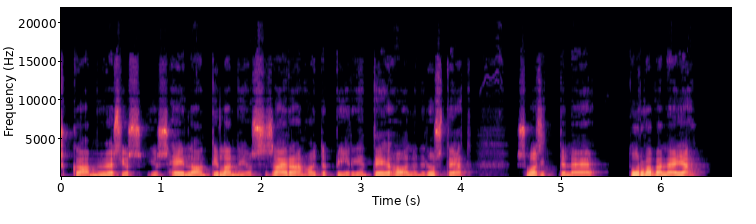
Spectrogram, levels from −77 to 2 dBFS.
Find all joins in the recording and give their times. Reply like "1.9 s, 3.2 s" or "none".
5.5 s

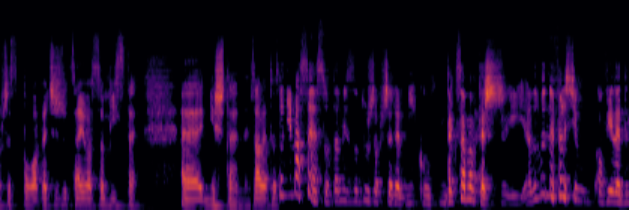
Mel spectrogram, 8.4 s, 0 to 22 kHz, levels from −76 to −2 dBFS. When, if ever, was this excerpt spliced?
3.3 s, 3.7 s, 5.9 s, 6.3 s

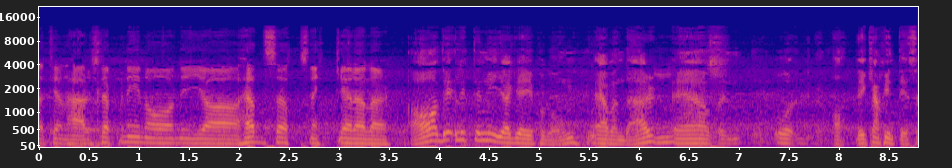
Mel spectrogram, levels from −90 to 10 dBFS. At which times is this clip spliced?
2.6 s, 4.2 s, 5.6 s

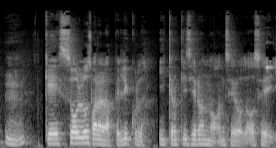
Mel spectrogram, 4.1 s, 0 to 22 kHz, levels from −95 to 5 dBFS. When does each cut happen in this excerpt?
1.3 s

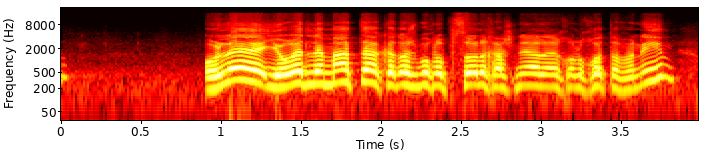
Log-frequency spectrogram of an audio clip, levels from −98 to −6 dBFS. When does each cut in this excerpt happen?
2.3 s

